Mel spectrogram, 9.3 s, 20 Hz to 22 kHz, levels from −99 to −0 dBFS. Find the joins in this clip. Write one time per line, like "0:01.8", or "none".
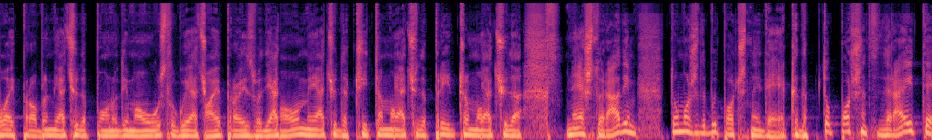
0:02.0
0:02.8
0:03.9
0:04.8
0:07.2

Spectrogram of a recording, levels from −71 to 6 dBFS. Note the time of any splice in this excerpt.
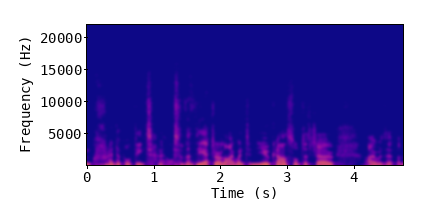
0:01.3
0:03.3

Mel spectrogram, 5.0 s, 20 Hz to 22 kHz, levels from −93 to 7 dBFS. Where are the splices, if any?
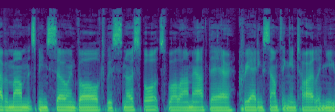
0:03.6

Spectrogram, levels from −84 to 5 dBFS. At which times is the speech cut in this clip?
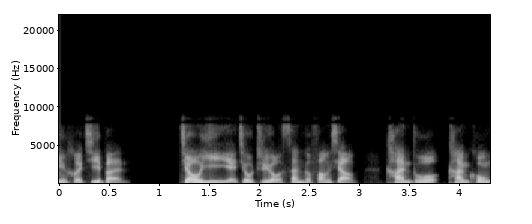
none

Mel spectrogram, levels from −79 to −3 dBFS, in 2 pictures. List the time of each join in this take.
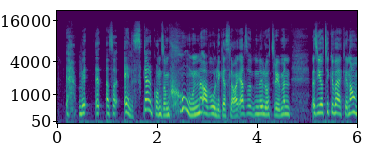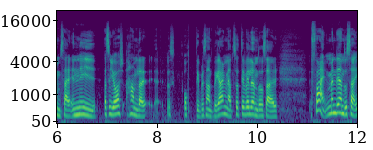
none

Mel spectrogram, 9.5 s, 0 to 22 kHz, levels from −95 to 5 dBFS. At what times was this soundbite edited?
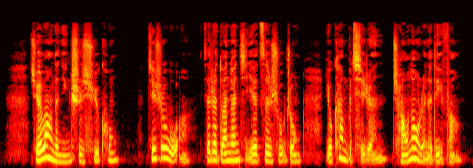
0:02.8

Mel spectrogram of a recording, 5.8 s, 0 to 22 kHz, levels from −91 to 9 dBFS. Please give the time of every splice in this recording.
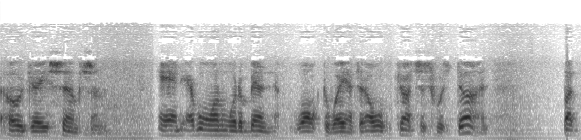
0:01.5
0:03.9

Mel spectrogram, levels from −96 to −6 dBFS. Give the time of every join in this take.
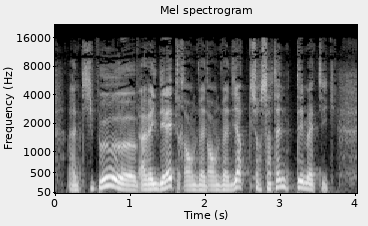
0:01.1
0:02.0
0:02.6

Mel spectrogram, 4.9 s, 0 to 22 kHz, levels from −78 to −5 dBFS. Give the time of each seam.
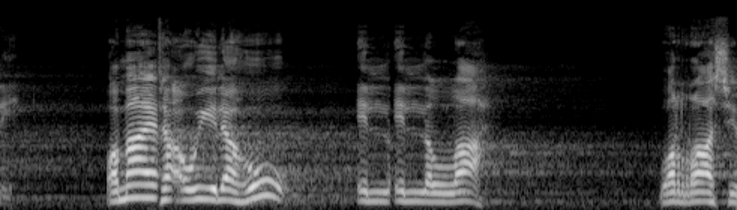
0:01.0
0:02.6

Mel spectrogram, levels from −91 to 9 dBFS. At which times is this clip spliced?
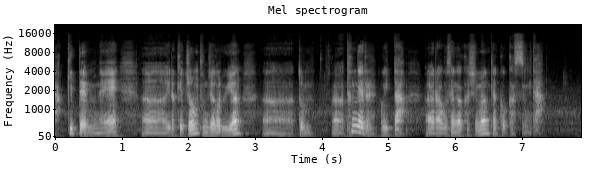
0:02.2
0:02.5
0:04.9

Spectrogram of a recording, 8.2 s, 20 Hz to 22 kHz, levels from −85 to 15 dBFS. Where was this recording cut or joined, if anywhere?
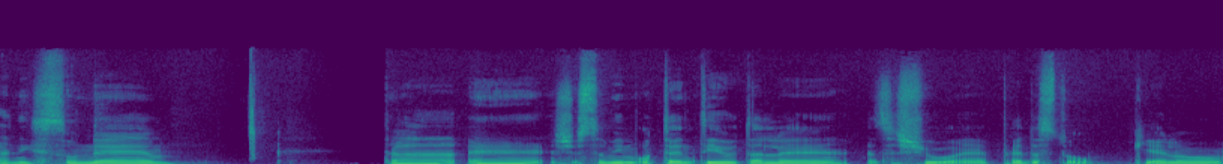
none

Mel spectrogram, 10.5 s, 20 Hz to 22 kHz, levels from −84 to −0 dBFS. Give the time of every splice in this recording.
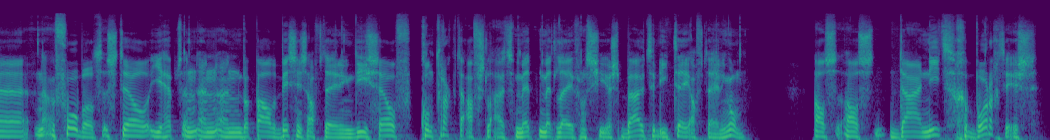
none

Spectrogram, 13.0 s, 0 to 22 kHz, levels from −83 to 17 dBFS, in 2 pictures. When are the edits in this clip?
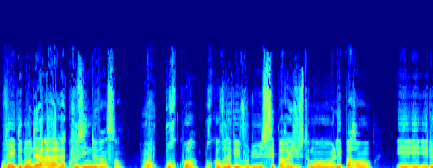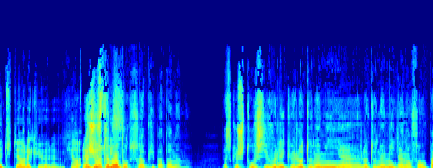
none

